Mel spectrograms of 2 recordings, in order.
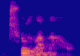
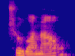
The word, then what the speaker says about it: Trúlögmál: go to the Ásatrú Trúlögmál, it's got a virtually silent G in the middle there, just in case you're typing it in.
